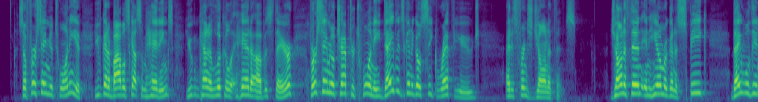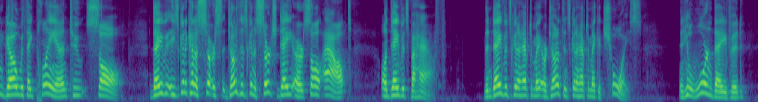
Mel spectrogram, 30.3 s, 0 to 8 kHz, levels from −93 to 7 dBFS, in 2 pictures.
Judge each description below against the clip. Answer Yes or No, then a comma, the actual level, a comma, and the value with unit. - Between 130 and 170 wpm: No, average, 180 wpm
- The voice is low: No, high, 220 Hz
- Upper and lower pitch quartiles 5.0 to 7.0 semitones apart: Yes, average, 5.3 semitones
